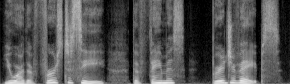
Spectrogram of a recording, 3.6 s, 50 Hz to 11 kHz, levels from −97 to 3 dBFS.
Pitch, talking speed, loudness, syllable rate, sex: 225 Hz, 180 wpm, -17 LUFS, 5.0 syllables/s, female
